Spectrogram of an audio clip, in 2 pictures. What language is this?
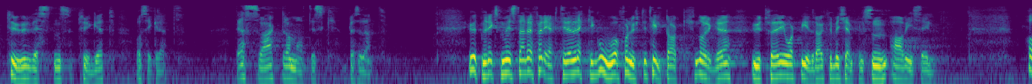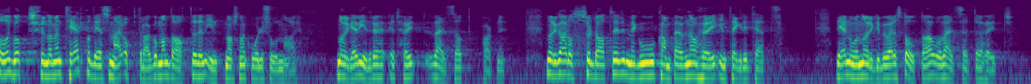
Norwegian Bokmål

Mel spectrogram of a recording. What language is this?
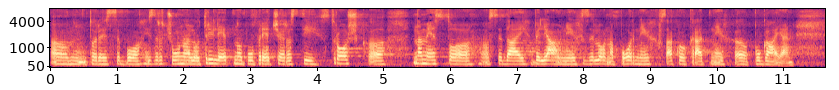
Slovenian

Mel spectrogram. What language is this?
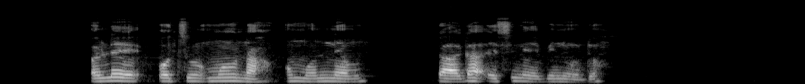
Igbo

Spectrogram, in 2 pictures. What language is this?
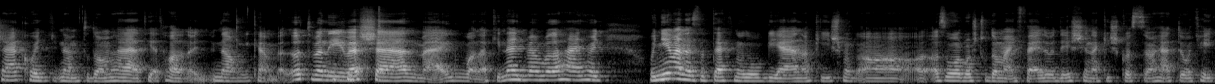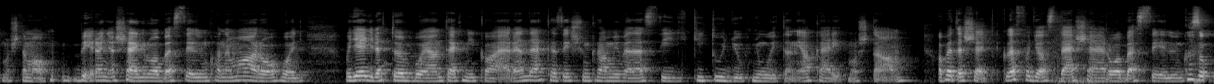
Hungarian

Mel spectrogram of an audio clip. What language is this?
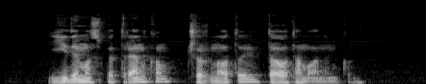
Ukrainian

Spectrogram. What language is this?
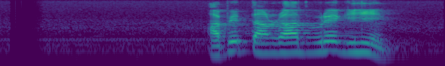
Sinhala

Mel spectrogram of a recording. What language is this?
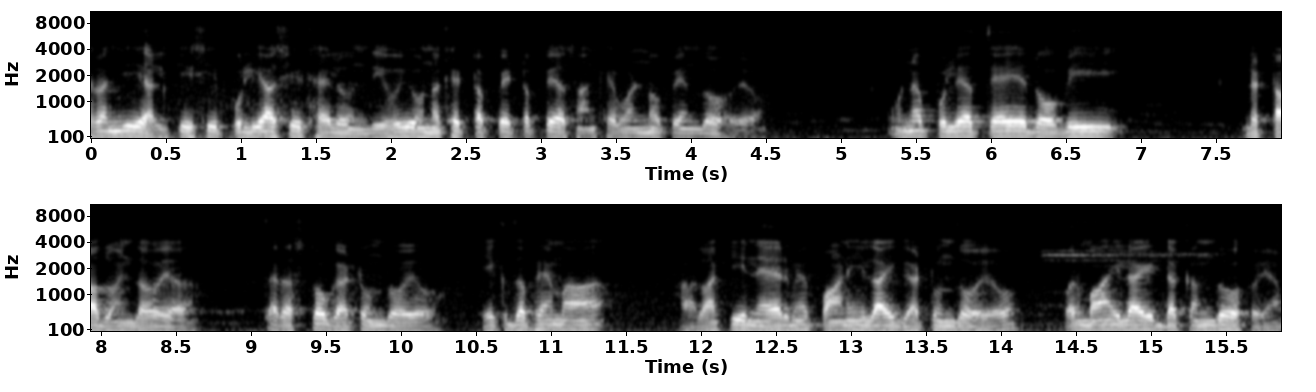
Sindhi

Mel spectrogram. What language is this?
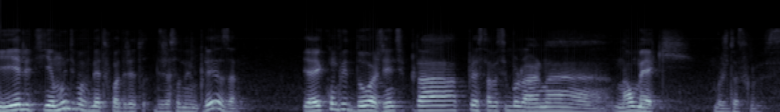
Portuguese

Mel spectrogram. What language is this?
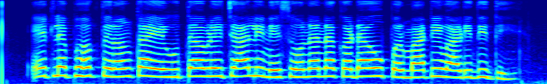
Gujarati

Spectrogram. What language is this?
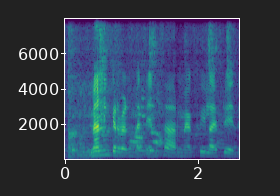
Icelandic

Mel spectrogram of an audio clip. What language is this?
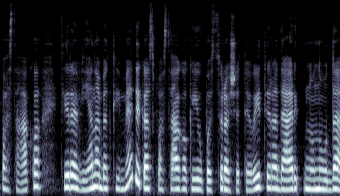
Lithuanian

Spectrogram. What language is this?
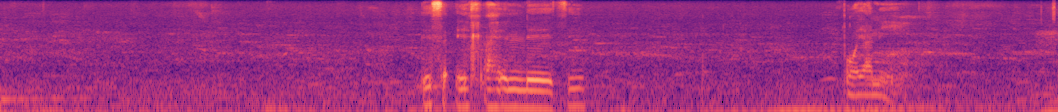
Southern Sotho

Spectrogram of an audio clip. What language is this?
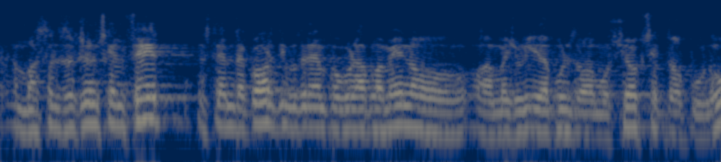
Catalan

